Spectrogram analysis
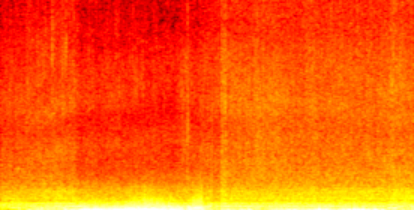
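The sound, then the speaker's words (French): A dense, continuous drone of many honeybees buzzing at once as they work, steady, with a low rumbling undertone and no voices. “Et voilà, les abeilles au travail.”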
